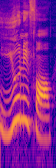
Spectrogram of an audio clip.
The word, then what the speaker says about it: uniform: one of the vowel, but we don't see the spelling when we are using the articles, but we have to see the pronunciation. So the starting sound is a consonant sound.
